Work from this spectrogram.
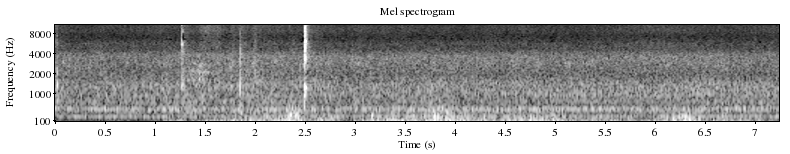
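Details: A small swarm of honey bees circling and settling on a post as a beekeeper collects them makes a dense, steady, low droning hum.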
